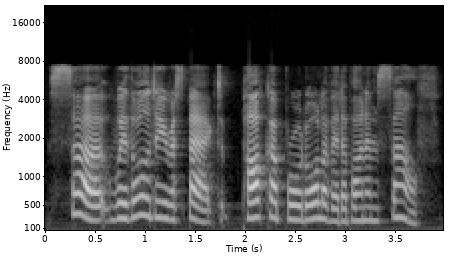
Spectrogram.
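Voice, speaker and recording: Storybook role: posturing teenage male bully, self-justifying, raised voice pitch, woman performing. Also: normal speed, dull audio, lightly acted. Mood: defensive. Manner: posturing, defensive.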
